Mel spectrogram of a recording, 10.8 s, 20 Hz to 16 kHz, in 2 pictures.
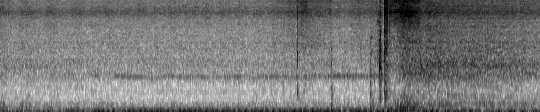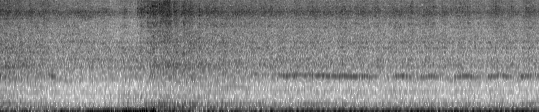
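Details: BMW E34 with M50B25 Vanos engine, rough idle: low rumble wavering and lumpy, with shaking, vibration and stalling despite replaced plugs, coils, MAF, sensors, injector, O2, ECU, TPS and fuel line, fuel pump pressure 3.2 bar, no air leak.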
